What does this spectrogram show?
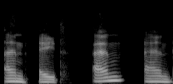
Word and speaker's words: n8n: You pronounce it as N8 and this is short for the nodemation.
